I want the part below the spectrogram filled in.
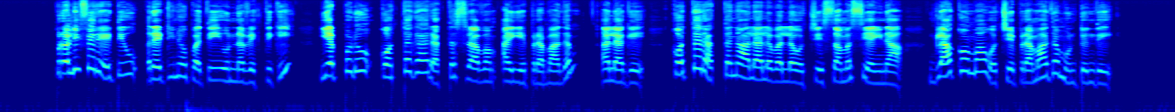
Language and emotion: Telugu, neutral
